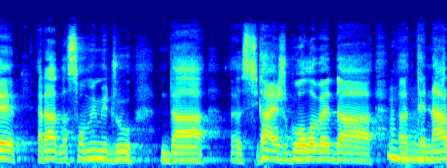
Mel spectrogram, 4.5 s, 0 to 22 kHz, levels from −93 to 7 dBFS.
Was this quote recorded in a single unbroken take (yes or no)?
no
